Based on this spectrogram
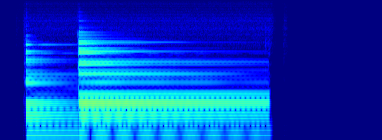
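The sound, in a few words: detuned lower E string beating against open A string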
